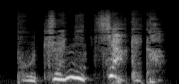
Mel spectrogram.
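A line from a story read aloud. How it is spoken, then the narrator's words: Through gritted teeth. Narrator (Chinese): 乔治咬牙切齿地说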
